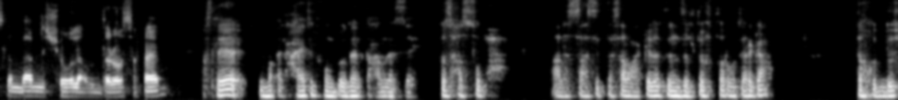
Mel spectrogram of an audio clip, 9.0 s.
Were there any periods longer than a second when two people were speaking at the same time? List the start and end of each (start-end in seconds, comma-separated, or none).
none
